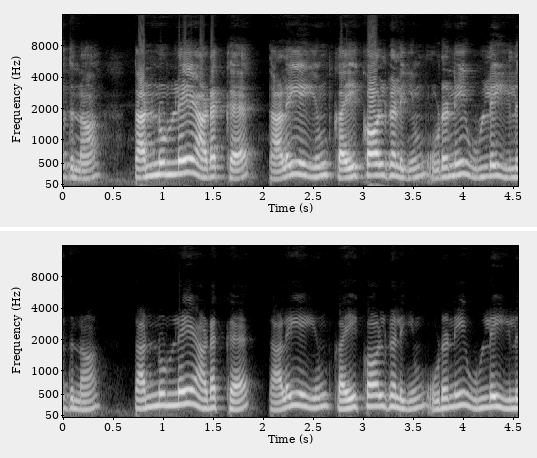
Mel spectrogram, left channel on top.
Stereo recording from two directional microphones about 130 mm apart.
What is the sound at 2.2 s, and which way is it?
Speech, 25° left (ahead or behind).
